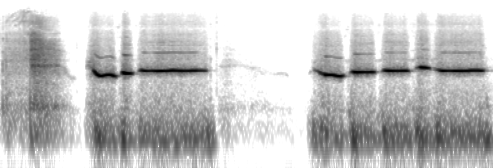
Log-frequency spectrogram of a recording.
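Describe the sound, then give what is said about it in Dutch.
A person whistles a short melody, attempting to imitate a well-known song's whistled intro: two phrases of sustained, gliding notes separated by a brief pause, with no talking over it. “Met een eh, vrij eh, bekend uh, fluitmelodietje als intro. Ik, ik zal eens een poging wagen of ik hem na kan doen.”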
